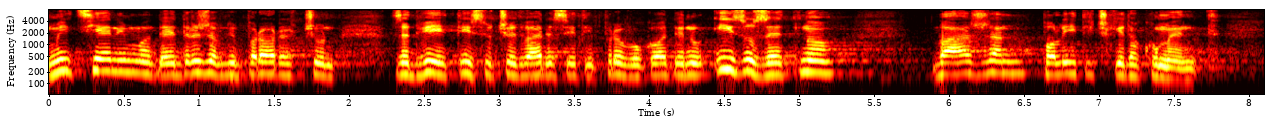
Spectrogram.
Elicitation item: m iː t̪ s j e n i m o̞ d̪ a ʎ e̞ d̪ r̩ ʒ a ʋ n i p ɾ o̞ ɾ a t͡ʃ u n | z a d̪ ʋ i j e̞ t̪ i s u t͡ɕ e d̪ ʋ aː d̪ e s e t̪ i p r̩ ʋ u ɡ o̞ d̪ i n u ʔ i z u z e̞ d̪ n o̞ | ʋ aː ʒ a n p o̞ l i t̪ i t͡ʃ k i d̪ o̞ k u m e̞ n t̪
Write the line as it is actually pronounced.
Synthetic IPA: m iː t̪ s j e n i m o̞ d̪ a j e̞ d̪ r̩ ʒ a ʋ n i p ɾ o̞ ɾ a t͡ʃ u n | z a d̪ ʋ i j e̞ t̪ i s u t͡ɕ e d̪ ʋ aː d̪ e s e t̪ i p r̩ ʋ u ɡ o̞ d̪ i n u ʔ i z u z e̞ t̪ n o̞ | ʋ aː ʒ a n p o̞ l i t̪ i t͡ʃ k i d̪ o̞ k u m e̞ n t̪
